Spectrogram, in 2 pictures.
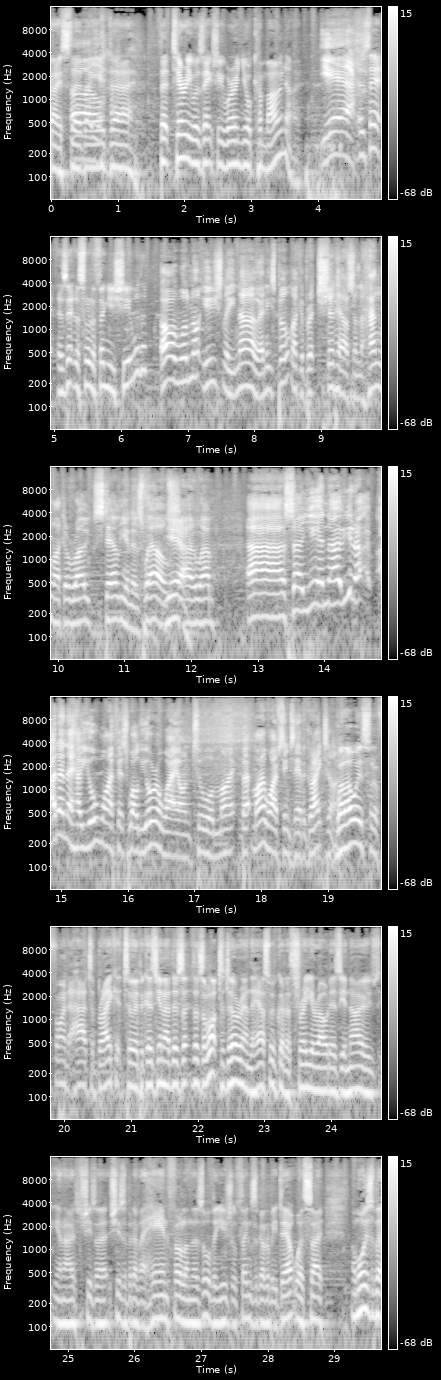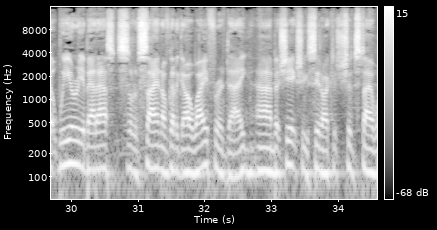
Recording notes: The Big Show LIVE. LIVE at Shining Peak Brewing.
